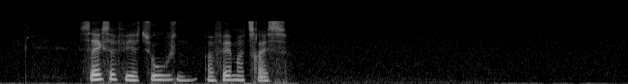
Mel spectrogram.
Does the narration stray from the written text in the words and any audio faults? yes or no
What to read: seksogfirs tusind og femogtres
no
